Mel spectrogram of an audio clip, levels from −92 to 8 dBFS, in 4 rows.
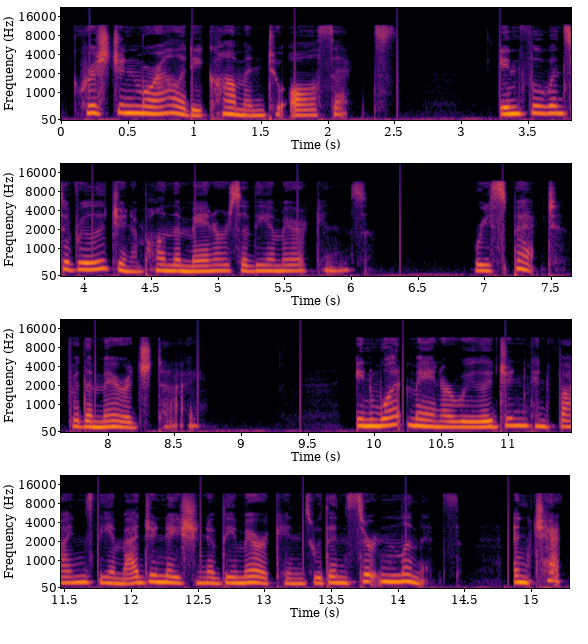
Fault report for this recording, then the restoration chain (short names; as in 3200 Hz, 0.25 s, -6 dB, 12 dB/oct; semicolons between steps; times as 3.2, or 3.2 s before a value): tick 78 rpm -19 dBFS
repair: de-click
